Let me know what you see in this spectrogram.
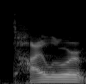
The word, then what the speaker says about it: Tylor: Rotation, as of right now, Max Scherzer, Chris Bassett, Carlos Carrasco, Taiwan Walker, Tylor McGill. – What is it? – T-Y-L-O-R, so Tylor. – Yeah, Tylor. – McGill, M-E-G-I-L-L.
